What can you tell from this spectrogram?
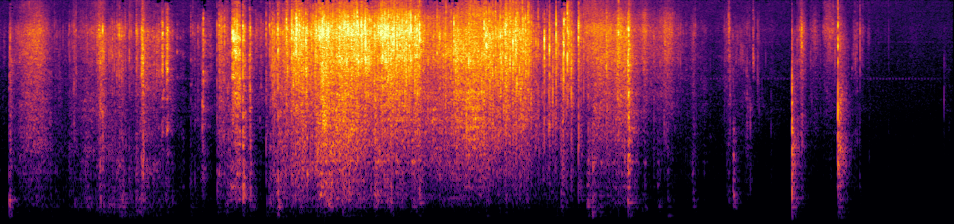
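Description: Cardboard box being opened and plastic bags of LEGO pieces pulled out: crinkling plastic and scraping cardboard, loudest in the middle, with two sharp knocks near the end.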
